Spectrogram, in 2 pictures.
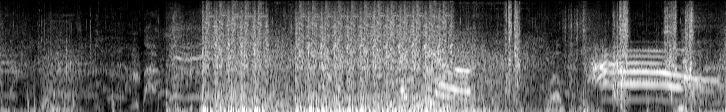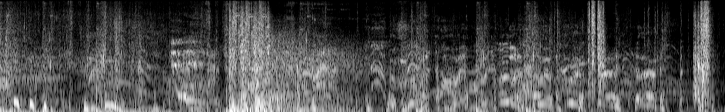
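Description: Zombies shriek and groan.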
